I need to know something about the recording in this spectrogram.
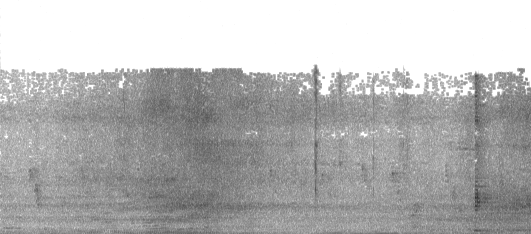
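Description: A motorcycle passes by with a buzzing engine.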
